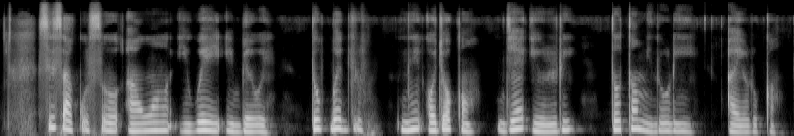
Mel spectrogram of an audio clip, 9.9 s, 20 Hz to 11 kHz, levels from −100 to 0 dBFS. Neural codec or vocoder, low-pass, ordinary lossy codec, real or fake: codec, 24 kHz, 1.2 kbps, DualCodec; 9.9 kHz; none; fake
